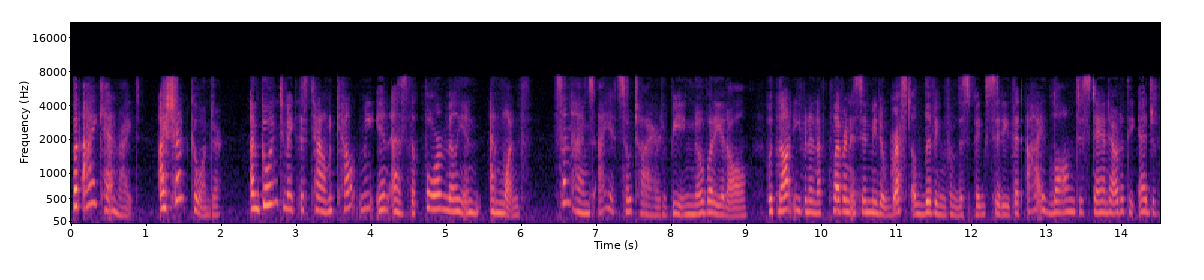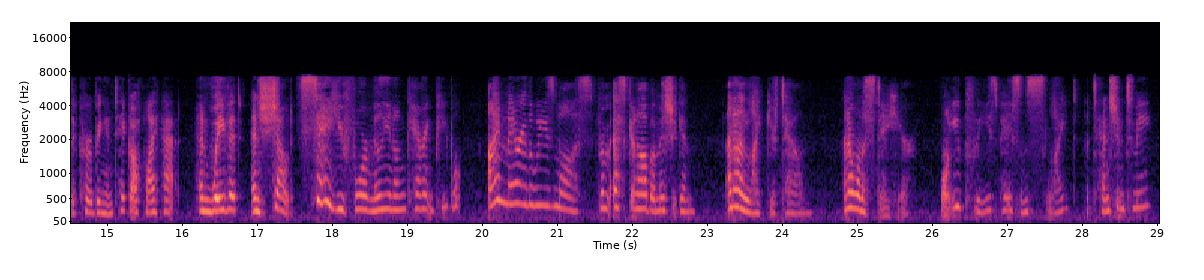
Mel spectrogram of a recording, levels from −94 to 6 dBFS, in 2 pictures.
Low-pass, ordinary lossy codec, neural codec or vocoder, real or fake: 7.2 kHz; AAC, 32 kbps; codec, 16 kHz in and 24 kHz out, 1 kbps, XY-Tokenizer; fake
